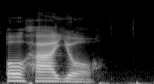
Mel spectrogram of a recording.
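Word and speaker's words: おはよう: So it's Ohio, and then the U is not spoken out because of the O inside of it. So because there's a OU, it's a long O.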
